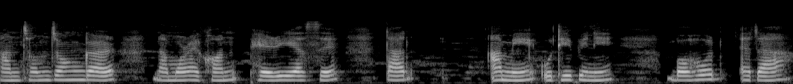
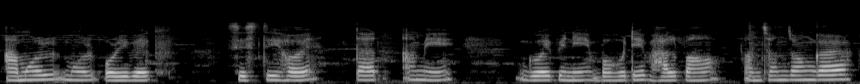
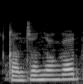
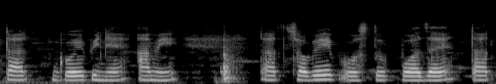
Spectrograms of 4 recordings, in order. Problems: constant background noise, background conversations at intervals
